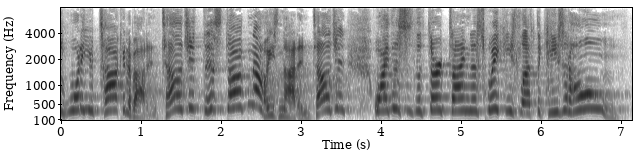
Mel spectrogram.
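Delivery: high-pitched, incredulous retort; indignant dog owner. Acted. Angry owner answering the butcher about his dog, indignant high voice.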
